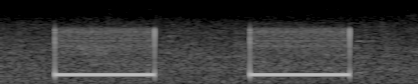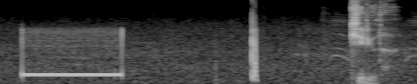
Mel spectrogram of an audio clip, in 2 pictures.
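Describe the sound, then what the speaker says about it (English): Payphone dial tone in a Yakuza video game: three steady, loud tone bursts about a second long each, evenly spaced, followed by a sharp click and a brief rustling handset noise. "here's a payphone. Better call the family office."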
